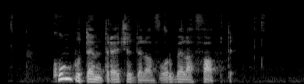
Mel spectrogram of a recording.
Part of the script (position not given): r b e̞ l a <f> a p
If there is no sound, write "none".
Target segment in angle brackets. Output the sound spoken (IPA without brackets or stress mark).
f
